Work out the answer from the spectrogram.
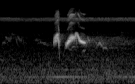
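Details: Decoy red-whiskered bulbul singing during a bird-trapping session on 12 December 2020: one short liquid phrase of three quick, bright slurred notes over a quiet background with a thin constant hiss.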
